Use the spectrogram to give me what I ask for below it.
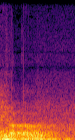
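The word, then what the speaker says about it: هرقل: Jadi Abu Sufyan pernah diutus jumpa dengan Kaisar, kepala negara Heraklius, kita sebut bahasa Arabnya Hiraql ya, membacanya Hiraql ya, bahasa Latinnya begitu, sering kita dengar Heraklius.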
